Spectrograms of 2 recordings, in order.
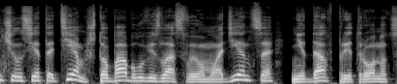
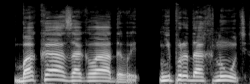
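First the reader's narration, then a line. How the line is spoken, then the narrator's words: Mocking, smiling woman. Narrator (Russian): сообщила баба и почему-то насмешливо улыбнулась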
